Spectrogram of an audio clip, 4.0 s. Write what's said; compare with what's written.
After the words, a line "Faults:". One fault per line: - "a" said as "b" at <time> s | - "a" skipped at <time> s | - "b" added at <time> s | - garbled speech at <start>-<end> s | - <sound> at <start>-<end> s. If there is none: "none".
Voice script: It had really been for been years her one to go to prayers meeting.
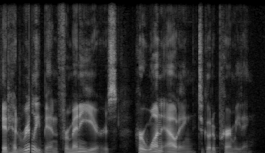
It had really been for many years her one outing to go to prayer meeting.
Faults:
- dropout at 0.4-0.5 s
- "been" said as "many" at 1.0 s
- "outing" added at 2.5 s
- "prayers" said as "prayer" at 3.2 s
